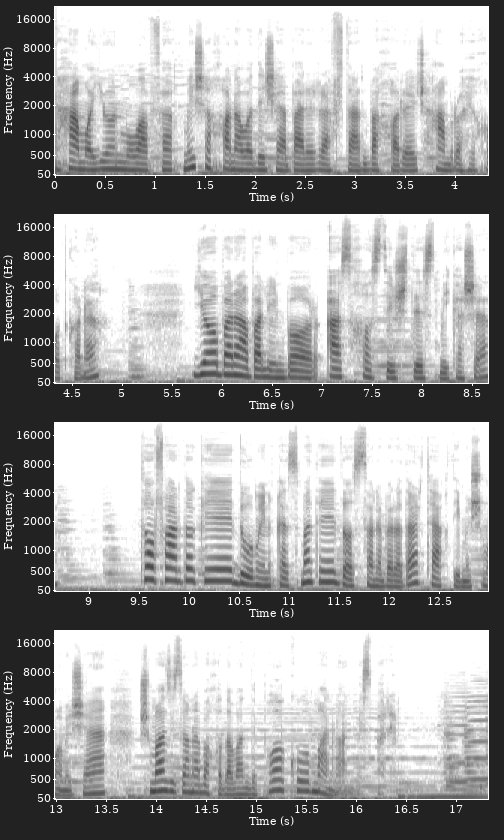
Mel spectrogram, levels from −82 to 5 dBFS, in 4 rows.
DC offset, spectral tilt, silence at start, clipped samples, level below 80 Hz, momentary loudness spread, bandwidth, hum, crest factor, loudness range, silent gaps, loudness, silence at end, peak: under 0.1%; -5.5 dB/octave; 0 s; under 0.1%; -40 dBFS; 13 LU; 19.5 kHz; none; 18 dB; 4 LU; none; -28 LUFS; 0 s; -10 dBFS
